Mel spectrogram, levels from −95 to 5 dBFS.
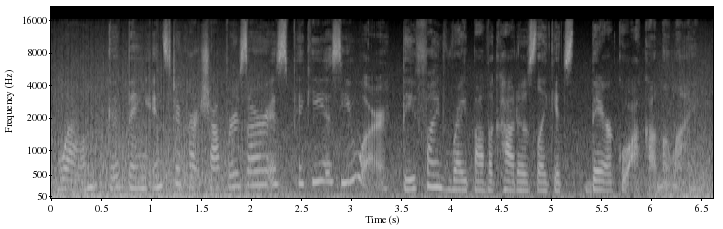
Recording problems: wind noise on the microphone; heavy; 7 dB below the speech

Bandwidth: 16 kHz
